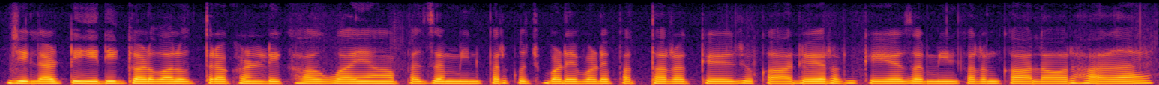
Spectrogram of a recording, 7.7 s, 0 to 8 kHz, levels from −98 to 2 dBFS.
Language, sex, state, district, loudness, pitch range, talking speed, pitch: Hindi, female, Uttarakhand, Tehri Garhwal, -14 LUFS, 180-190 Hz, 215 wpm, 185 Hz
